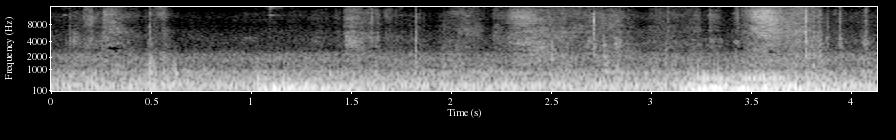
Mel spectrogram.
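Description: Paper pages of a book being leafed through, with a louder rustle and handling bumps near the end, over a steady low background rumble.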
